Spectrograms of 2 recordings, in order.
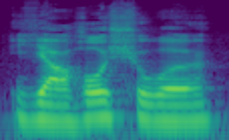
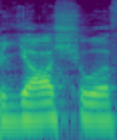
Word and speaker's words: Yahoshua: His real name is actually pronounced Yahoshua, or Yahshua for short. So that's the correct pronunciation of Jesus in Hebrew.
